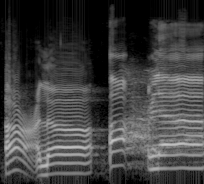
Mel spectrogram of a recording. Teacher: लाम पर खड़ा ज़बर है, एक अलिफ खींच के अदा करेंगे।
